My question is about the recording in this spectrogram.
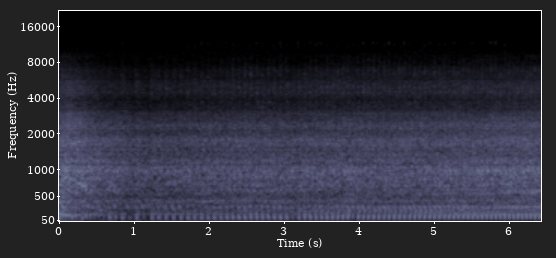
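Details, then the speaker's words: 150cc Chinese scooter with electronic choke; small single putters at idle, beat wavers and hesitates, rear wheel not spinning; uneven idle, owner suspects idle mixture setting, not confirmed. "it sounds kind of okay but my ear is not trained i don't know if the idle sounds proper"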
